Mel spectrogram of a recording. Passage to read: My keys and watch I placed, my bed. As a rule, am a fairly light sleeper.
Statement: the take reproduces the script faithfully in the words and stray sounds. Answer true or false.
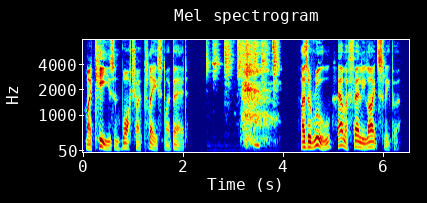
false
